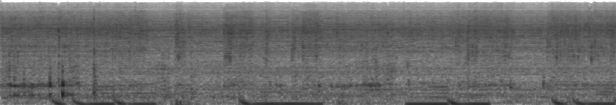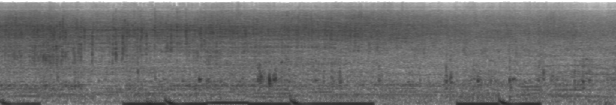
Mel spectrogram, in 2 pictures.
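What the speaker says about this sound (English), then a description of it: "I'm gonna put a little bit of water in this." Water runs steadily from a tap or jug into a pot of Liberian palm nut soup, a continuous close splashing wash that lasts throughout with no talk.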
